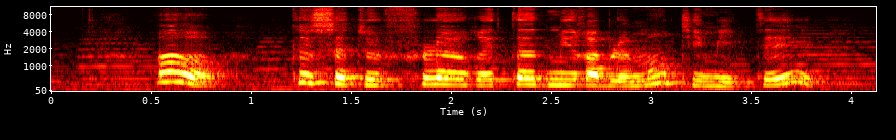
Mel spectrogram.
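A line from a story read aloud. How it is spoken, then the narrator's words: Chorus of exclamations. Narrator (French): s'écrièrent en même temps toutes les dames d'honneur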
